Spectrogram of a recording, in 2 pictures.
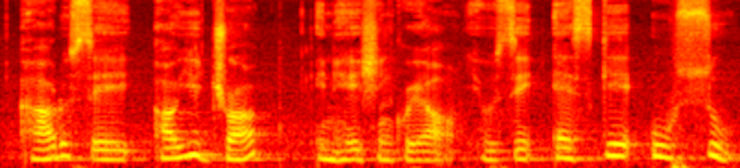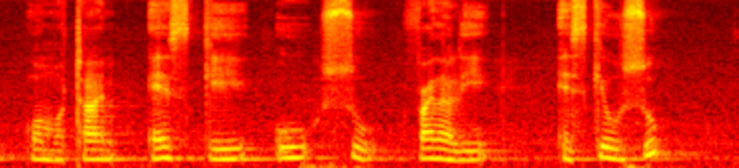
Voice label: Are you drunk in Haitian Creole Eske ou sou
